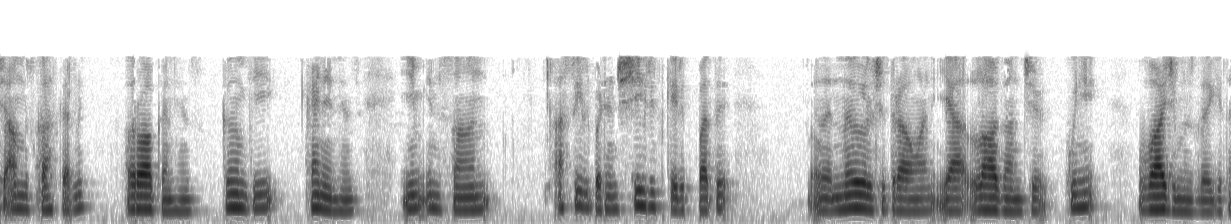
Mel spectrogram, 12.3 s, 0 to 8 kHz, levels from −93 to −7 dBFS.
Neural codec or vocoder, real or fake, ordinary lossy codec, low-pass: none; real; AAC, 16 kbps; 7.2 kHz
